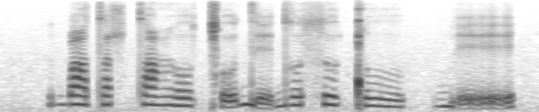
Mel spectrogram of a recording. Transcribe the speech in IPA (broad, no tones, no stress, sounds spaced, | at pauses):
ɓ ɪ tˤ ɪ ʃ tˤ e ɦ o ǀ o̰ d ḛ d o s ʊ ǃ u | b ḛ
